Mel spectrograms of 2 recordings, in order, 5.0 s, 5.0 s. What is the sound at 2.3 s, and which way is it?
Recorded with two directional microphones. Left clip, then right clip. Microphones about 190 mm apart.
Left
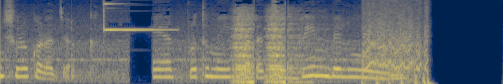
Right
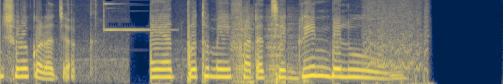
Speech, centre (ahead or behind).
